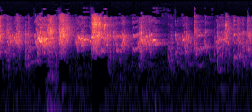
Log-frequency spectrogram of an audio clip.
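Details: Pet budgies keep up a steady buzzy warble with harsh squawky notes, scratchy chatter running without pause, one low knock heard early on.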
